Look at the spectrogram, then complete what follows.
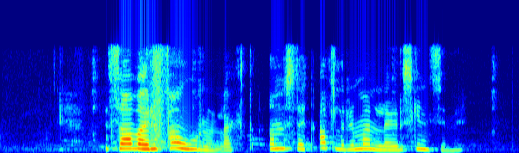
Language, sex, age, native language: Icelandic, female, 12, Icelandic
